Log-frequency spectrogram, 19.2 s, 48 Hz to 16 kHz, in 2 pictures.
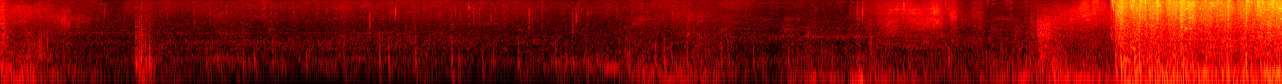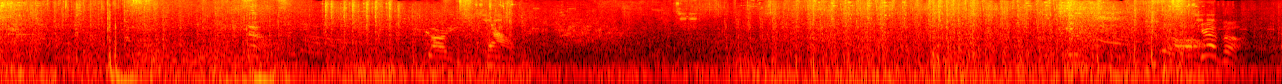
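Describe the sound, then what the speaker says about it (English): Charges going off in the Destiny 2 video game, a quiet stretch with a few isolated thumps, then a sudden loud, sustained barrage of blasts and gunfire-like cracks, with voices talking underneath. "If those charges explode, all is lost."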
